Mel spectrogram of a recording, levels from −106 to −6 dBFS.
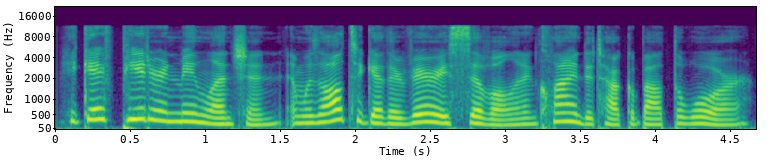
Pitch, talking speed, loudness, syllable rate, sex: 230 Hz, 230 wpm, -16 LUFS, 6.2 syllables/s, female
